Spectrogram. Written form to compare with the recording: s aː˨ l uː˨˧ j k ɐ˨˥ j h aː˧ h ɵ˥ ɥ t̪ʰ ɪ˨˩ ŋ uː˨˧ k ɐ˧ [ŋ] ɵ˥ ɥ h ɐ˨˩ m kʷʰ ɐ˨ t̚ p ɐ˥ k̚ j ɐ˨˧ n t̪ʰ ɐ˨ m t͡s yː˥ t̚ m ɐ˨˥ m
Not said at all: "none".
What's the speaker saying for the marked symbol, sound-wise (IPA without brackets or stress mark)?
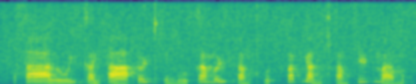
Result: m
